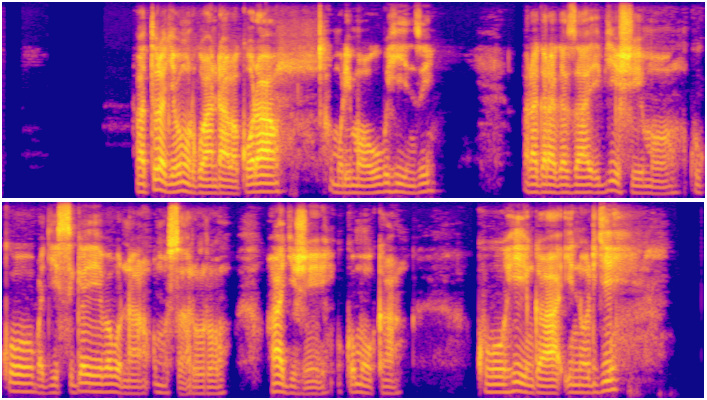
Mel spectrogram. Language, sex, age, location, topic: Kinyarwanda, male, 18-24, Huye, agriculture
